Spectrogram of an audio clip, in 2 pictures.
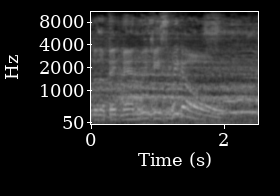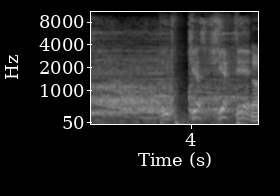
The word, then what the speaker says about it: Suigo: Suigo, that's how you say it.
